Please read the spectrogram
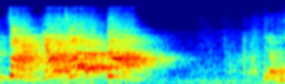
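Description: A man's loud, animated storytelling voice in a large hall, falling away about two and a half seconds in to a brief lull before he picks up again.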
